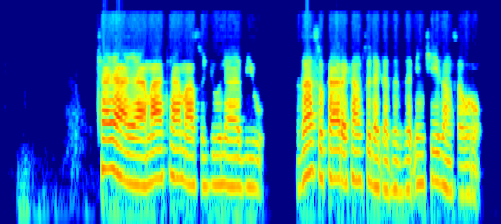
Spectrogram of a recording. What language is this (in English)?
Hausa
